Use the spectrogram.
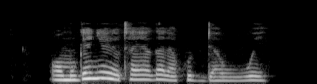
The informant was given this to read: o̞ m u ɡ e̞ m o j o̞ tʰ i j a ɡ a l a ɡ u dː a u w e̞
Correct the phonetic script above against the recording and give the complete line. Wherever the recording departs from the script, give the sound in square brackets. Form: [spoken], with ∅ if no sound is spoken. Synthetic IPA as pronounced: o̞ m u ɡ e̞ [ɲ] o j o̞ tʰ [a] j a ɡ a l a [k] u dː a u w e̞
